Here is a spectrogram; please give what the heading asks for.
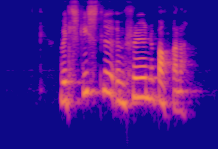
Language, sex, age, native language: Icelandic, female, 30-39, Icelandic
